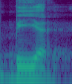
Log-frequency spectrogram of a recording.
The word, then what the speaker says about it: bare: आगे BARE, तो इसे हम पढ़ेंगे बेयर, BARE बेयर।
